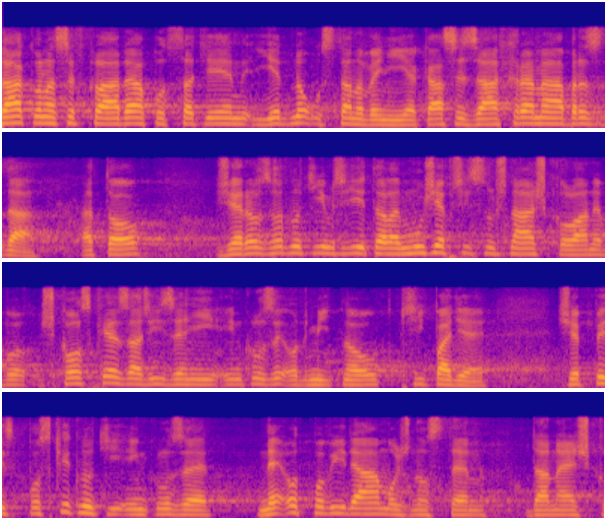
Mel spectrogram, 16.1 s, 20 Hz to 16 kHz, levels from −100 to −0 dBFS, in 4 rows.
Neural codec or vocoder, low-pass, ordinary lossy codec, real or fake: codec, 16 kHz, 2 kbps, FunCodec, trained on Chinese and English, 25 frames a second; 7.2 kHz; MP3, 96 kbps; fake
